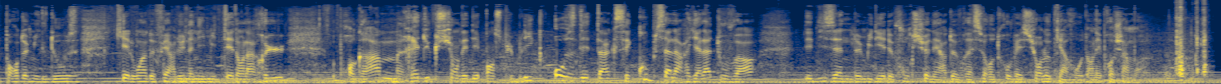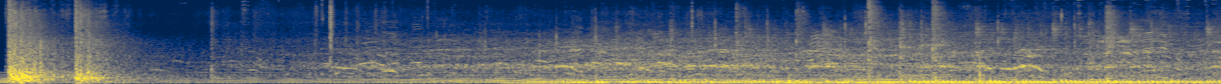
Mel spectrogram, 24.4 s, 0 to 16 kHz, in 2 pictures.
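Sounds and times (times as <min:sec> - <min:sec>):
speech: 0:00.0 - 0:12.1
stun grenade blasts at a street protest in Athens: 0:12.3 - 0:13.8
crowd noise roar at a street protest in Athens: 0:13.5 - 0:24.4
people shouting at a street protest in Athens: 0:13.7 - 0:24.4.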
